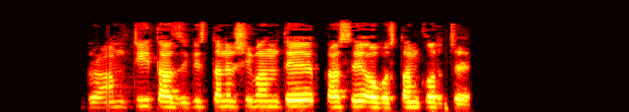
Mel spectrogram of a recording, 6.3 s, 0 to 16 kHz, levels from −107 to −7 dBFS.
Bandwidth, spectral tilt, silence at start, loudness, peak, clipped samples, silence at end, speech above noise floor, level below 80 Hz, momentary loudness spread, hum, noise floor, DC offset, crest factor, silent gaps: 7.8 kHz; -4.5 dB/octave; 0.9 s; -23 LUFS; -6 dBFS; under 0.1%; 1.6 s; over 67 dB; -68 dBFS; 13 LU; none; under -90 dBFS; under 0.1%; 18 dB; 3.19-3.24 s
